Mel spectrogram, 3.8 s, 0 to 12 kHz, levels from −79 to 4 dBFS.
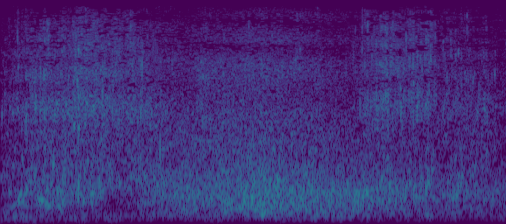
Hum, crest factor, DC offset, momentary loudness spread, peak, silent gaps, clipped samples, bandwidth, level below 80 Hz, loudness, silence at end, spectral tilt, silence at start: none; 20 dB; under 0.1%; 5 LU; -26 dBFS; none; under 0.1%; 11.5 kHz; -78 dBFS; -43 LUFS; 0 s; -1.5 dB/octave; 0 s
